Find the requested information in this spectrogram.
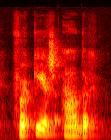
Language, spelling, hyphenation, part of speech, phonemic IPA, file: Dutch, verkeersader, ver‧keers‧ader, noun, /vərˈkeːrsˌaː.dər/, Nl-verkeersader.ogg
- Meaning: a main road, a thoroughfare essential to transit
